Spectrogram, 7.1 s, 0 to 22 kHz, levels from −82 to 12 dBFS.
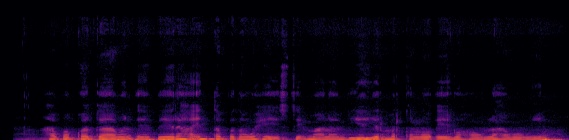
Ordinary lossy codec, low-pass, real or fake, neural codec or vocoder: MP3, 96 kbps; 19.8 kHz; real; none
